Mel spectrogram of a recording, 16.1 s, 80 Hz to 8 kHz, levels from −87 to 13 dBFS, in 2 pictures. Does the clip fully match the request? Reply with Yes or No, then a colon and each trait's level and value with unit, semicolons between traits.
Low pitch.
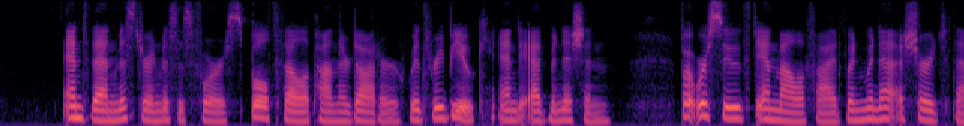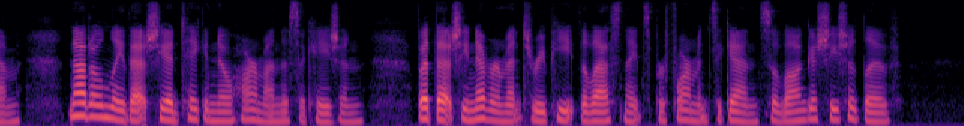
No: medium, 175 Hz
